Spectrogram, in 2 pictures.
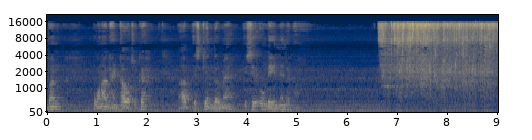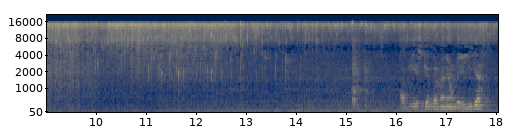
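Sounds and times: liver sizzling in hot oil: 6.6 - 16.3, 17.2 - 18.0.

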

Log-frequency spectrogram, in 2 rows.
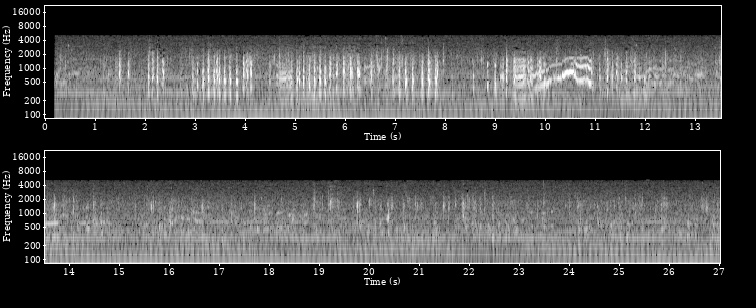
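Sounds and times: chickens clucking: 0.2 - 27.0
chicken drawn-out call: 0.4 - 21.0.

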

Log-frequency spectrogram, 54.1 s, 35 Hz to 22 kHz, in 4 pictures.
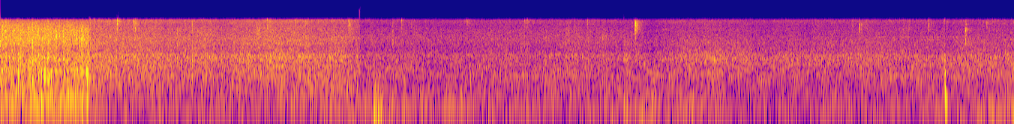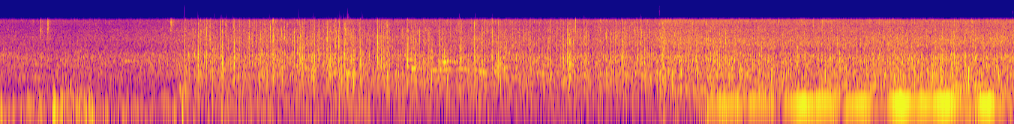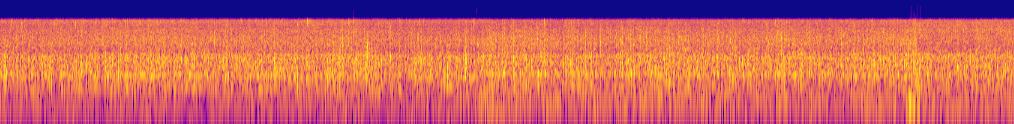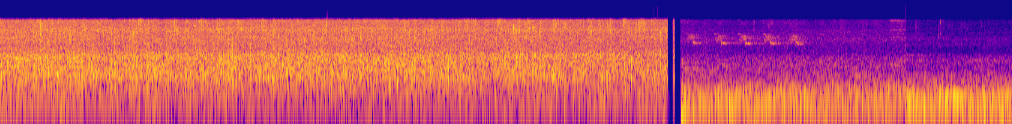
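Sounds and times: rain pattering on leaves and paving: 0.0 - 49.5
low droning hum: 49.9 - 54.0.

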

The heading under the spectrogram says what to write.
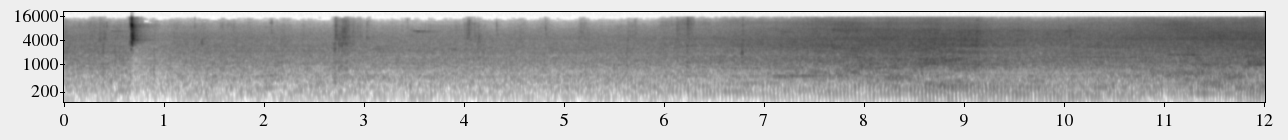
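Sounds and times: passing vehicle engine: 6.4 - 12.0.

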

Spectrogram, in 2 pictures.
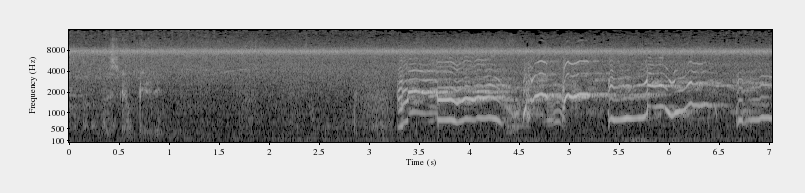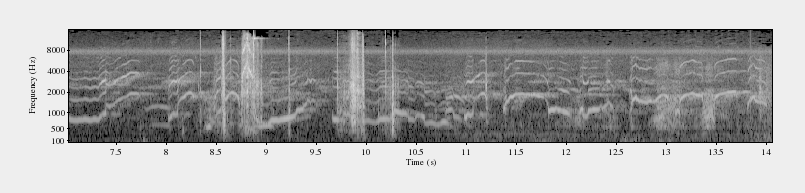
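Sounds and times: coyote whines and yips: 3.3 - 14.0.

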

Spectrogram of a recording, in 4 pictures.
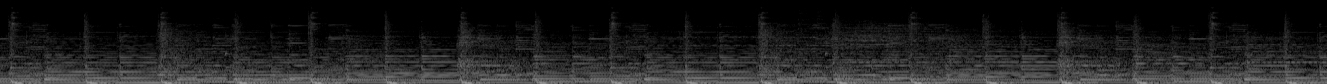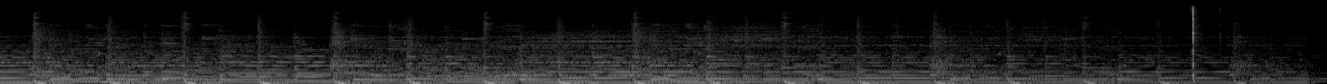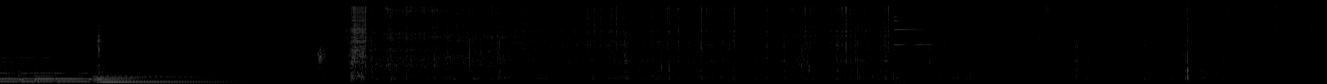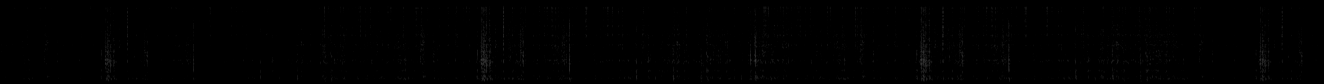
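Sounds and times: flame hissing and crackling: 0.0 - 11.4, 13.6 - 27.9, 29.0 - 53.0
lighter clicking: 25.2 - 25.6
lighter strike: 25.2 - 26.1.

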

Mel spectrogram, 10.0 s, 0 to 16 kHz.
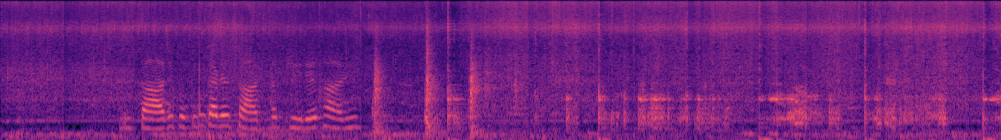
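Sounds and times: onions sizzling in oil: 0.0 - 10.0
spatula scraping a pan: 4.5 - 10.0.

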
